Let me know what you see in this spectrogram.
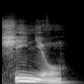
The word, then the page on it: chignon: British English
